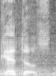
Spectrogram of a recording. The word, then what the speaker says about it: ghetto: When the Jews arrived here, they were German-speaking Jews, so they transformed ghetto into hard G ghetto.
